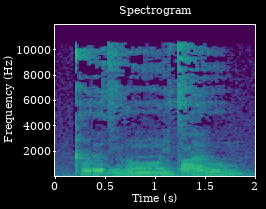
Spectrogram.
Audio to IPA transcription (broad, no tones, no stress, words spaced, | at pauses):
ʈʰoɾəːdĩlõː ɾitʕaɾom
